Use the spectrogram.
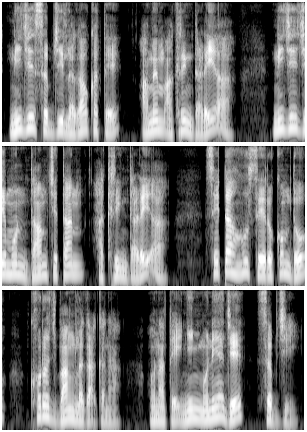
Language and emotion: Santali, neutral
